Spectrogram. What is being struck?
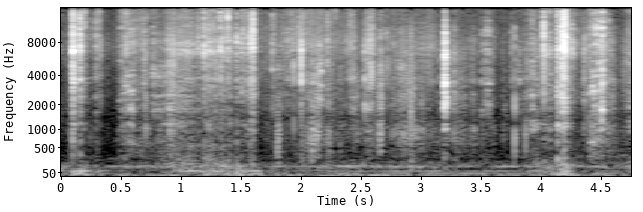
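Bar of soap scraped with a metal blade.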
